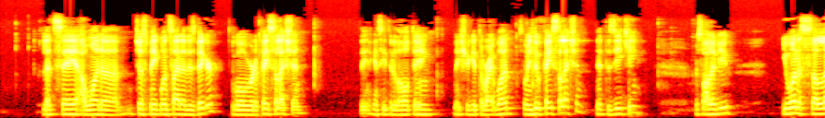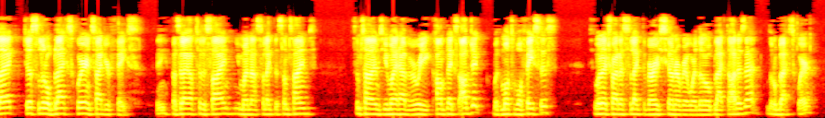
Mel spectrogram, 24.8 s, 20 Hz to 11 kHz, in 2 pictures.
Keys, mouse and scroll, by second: 0.2 right click, 3.9 click, 4.7 middle click, 7.9 middle click, 9.4 z, 14.2 right click, 15.4 right click, 24.4 right click.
